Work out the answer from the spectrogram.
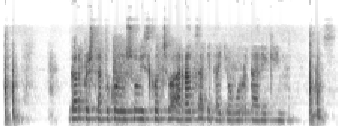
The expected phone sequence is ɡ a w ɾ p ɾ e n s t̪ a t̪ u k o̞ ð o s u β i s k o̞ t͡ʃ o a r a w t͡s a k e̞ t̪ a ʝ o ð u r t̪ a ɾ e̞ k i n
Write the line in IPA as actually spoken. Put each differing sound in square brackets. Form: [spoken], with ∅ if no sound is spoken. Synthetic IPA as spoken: ɡ a w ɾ p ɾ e [∅] s t̪ a t̪ u k o̞ ð [u] s u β i s k o̞ t͡ʃ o a r a w t͡s a k e̞ t̪ a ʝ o [ɣ] u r t̪ a ɾ e̞ k i n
